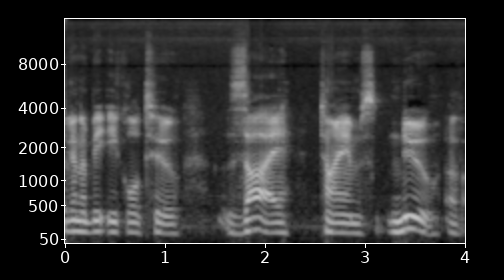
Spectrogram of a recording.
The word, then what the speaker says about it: xi: This is going to be xi, pronounced xi.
